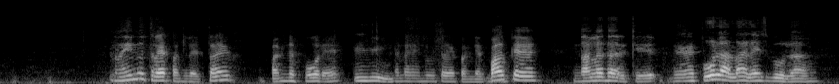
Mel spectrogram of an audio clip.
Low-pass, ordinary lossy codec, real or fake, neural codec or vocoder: 9.9 kHz; Opus, 16 kbps; fake; codec, 44.1 kHz, 2.6 kbps, SNAC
